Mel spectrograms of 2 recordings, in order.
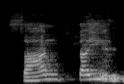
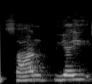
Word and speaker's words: शान्तये: एक जगह थोड़ी अशुद्धि, शांतई शांत्यई ऐसा कुछ आपने उच्चारण किया, वो है शांत्यई। शांत्यई, श के बाद आधा न आधा त, फिर य, उस पर आई की मात्रा है।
